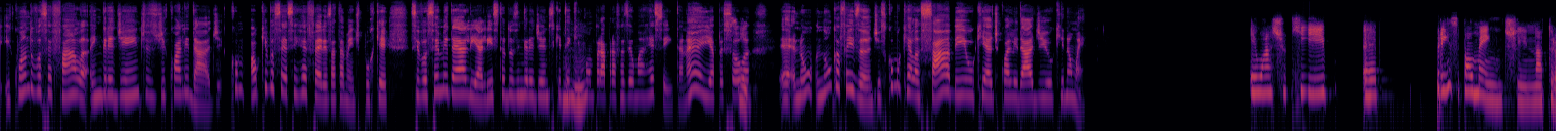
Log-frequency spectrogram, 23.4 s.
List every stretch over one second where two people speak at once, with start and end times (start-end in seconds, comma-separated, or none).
none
